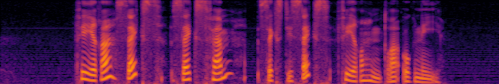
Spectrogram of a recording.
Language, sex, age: Norwegian, female, 46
